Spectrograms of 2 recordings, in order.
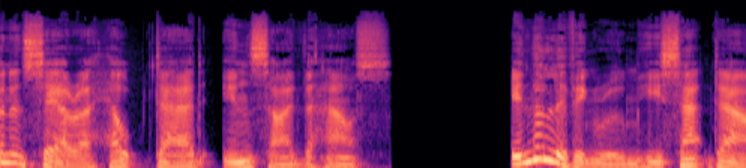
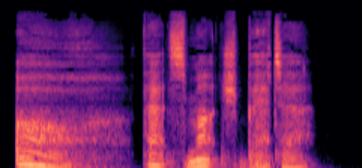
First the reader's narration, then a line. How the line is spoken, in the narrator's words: he sighed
